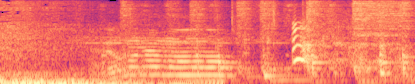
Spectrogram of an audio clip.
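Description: A small dog whining, then giving a short, quick-rising yip about one and a half seconds in.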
